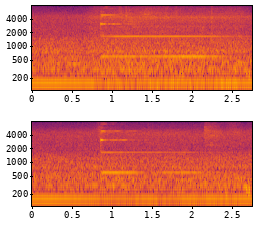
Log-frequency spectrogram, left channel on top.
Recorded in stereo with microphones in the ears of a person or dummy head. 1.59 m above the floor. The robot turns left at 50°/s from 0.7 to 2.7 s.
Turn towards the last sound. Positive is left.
turn(degrees=100)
